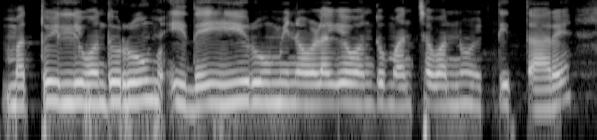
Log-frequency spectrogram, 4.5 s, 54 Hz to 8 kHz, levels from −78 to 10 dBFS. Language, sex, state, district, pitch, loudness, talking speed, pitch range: Kannada, female, Karnataka, Koppal, 200 Hz, -13 LUFS, 105 wpm, 190-205 Hz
